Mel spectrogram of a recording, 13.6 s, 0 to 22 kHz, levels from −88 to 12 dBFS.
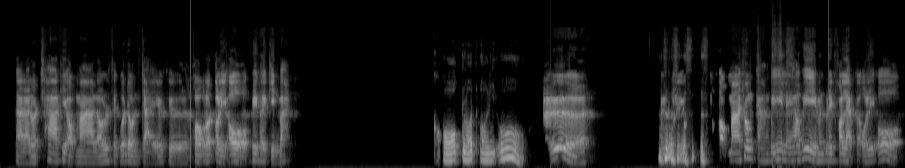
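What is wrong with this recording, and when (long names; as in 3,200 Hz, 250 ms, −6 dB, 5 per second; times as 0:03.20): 0:02.85: click −11 dBFS
0:08.25: drop-out 4.3 ms
0:11.23–0:11.92: clipping −30.5 dBFS
0:12.42: click −14 dBFS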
